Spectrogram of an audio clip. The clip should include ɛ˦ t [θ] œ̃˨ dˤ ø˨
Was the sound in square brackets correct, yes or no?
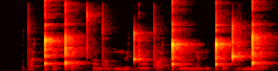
no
